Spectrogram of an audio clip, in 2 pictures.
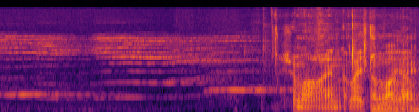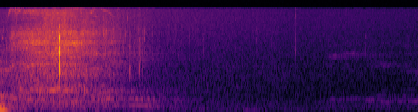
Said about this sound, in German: rennt gerade natürlich ein weinendes Baby an der Tür vorbei. Da wollen, wollen wir das ignorieren? Ich glaube, das hören jetzt aber alle auch, ne?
